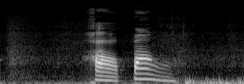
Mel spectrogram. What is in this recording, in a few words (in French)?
chinois partir courir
